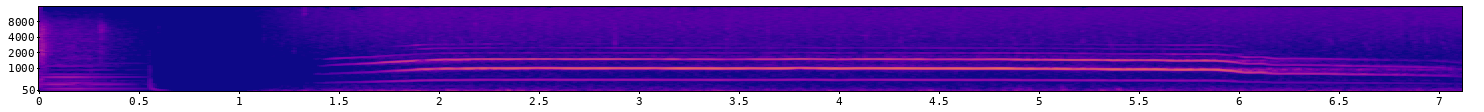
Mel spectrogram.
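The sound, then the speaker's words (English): A person imitates a wolf howl to draw a wolf out of the forest: a single long, drawn-out howl holds a steady pitch for several seconds before sliding slightly lower at the end, loud and clear with no voices, preceded by a short burst of noise. “That is a damn good howl.”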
